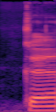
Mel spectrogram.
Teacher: Kita panjangkan dulu 6 harakat, baru sambut dengan tasydidnya. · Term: mad lazim kilmi mutsaqqal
